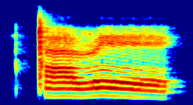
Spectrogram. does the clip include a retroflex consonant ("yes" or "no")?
yes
